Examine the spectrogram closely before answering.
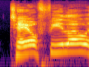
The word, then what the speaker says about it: Teofilo: Teofilo, is that how you pronounce it?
